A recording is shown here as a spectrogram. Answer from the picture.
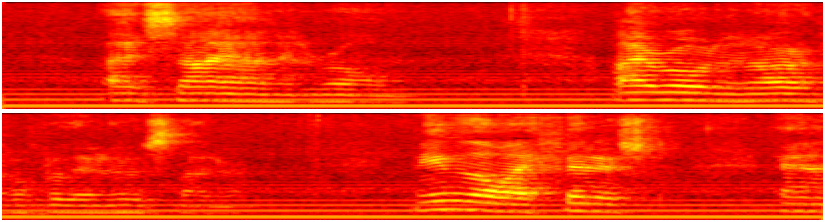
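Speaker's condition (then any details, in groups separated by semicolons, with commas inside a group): ALS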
